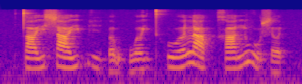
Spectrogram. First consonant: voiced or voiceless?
voiceless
